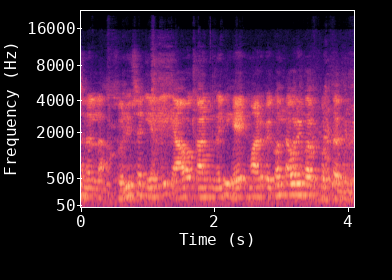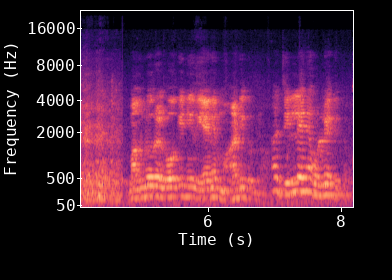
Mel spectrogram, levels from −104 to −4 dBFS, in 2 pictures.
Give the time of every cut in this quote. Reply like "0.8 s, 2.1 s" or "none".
4.6 s, 6.8 s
